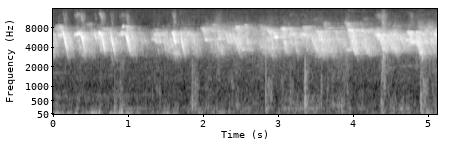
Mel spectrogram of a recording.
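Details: Dawn chorus of several saffron finches at Resplendor, Minas Gerais, Brazil, thin sharp chirps and quick rattling trills tumbling over one another continuously, a soft low hum underneath.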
